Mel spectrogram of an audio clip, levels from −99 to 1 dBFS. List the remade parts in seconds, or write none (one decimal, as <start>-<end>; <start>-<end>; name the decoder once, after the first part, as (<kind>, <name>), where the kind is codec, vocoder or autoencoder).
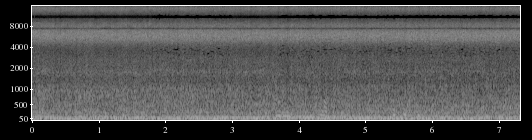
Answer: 0.0-1.8 (autoencoder, DAC-VAE); 3.0-3.7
